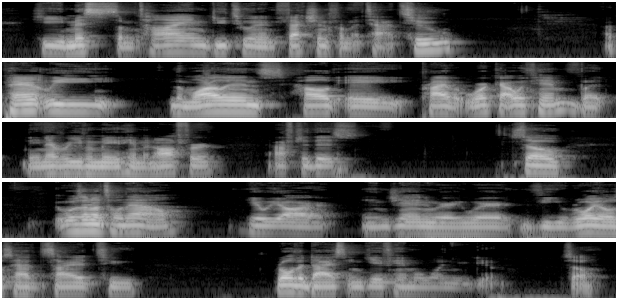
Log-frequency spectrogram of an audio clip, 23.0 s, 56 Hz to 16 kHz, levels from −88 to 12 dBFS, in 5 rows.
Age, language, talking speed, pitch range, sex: 20-39, English, 145 wpm, 90-115 Hz, male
